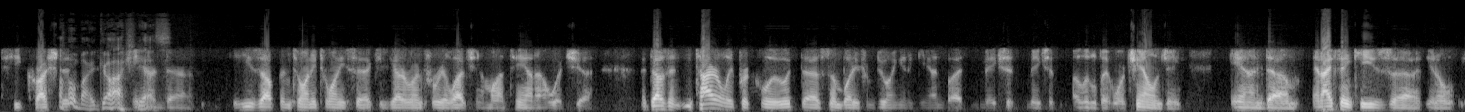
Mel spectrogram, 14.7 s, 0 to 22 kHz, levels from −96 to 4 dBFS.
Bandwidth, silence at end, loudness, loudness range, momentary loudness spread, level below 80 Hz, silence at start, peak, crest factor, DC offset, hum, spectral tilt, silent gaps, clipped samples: 13 kHz; 0.15 s; -23 LUFS; 6 LU; 14 LU; -62 dBFS; 0 s; -4 dBFS; 18 dB; under 0.1%; none; -6 dB/octave; none; under 0.1%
